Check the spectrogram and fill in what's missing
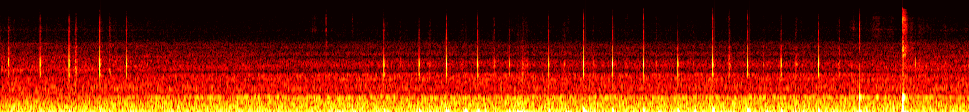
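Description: Fingertips tap the base and side of an empty, hollow plastic cup resting open end down, and a palm covers its base. The result is a series of short, dry, bright clicks at an uneven pace over a steady low hum.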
